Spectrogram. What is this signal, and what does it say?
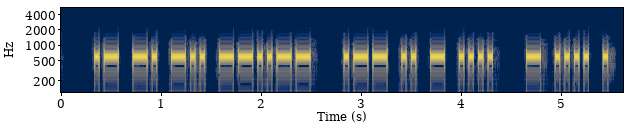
Morse code, heard as a keyed tone, about 25 wpm, 600 Hz. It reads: AND, WITH THE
